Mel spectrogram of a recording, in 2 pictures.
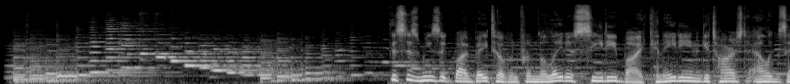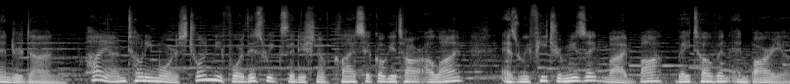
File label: Interview promo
